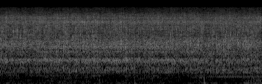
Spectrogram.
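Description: Onions sizzle steadily in a saucepan for Mahoran-style lentils, a continuous close hiss of frying with one faint knock partway through.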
